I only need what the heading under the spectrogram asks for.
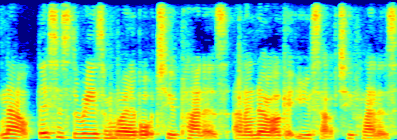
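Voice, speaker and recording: Very fast speech from a woman in a British accent, with fairly even intonation. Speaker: lifestyle blogger. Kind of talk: casual talk to camera.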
